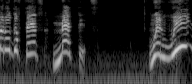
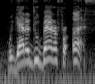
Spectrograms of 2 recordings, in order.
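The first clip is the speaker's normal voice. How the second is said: normal talking voice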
